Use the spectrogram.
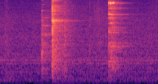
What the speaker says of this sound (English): we're gonna just spoon these crumbs over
